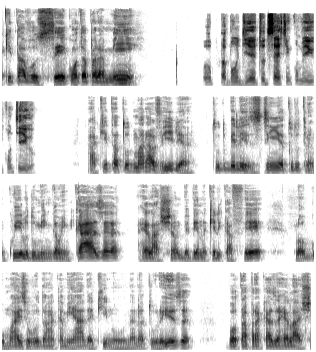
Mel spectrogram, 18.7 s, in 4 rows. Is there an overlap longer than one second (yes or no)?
no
